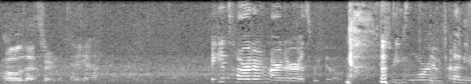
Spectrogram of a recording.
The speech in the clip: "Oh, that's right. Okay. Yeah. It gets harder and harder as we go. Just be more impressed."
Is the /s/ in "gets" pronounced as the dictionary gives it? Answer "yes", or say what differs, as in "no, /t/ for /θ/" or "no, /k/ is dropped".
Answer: yes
